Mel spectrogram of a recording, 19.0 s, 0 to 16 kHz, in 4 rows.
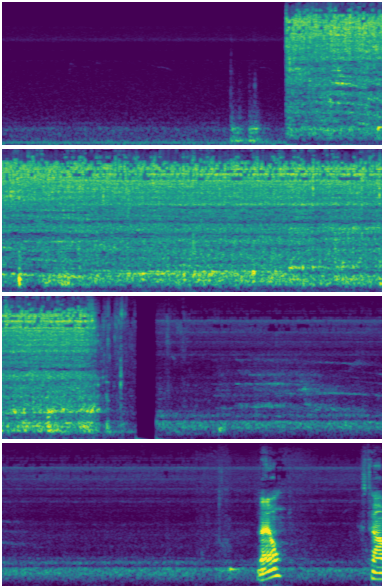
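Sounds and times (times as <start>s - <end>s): water running from a tap: 3.6s - 11.2s.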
